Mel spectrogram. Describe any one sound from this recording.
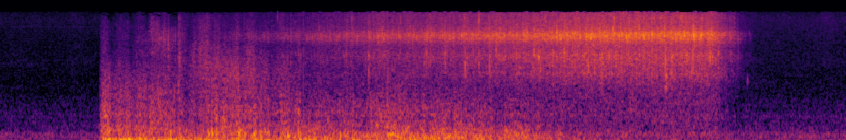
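Heavy rain pours down steadily onto a roof.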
